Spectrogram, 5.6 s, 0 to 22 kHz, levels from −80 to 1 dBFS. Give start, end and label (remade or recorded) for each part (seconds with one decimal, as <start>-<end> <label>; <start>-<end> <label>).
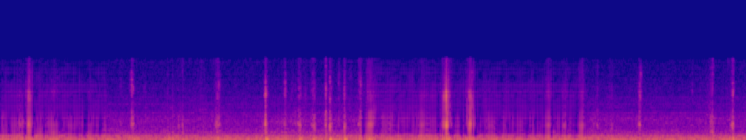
0.0-0.8 remade; 0.8-2.7 recorded; 2.7-4.4 remade; 4.4-5.6 recorded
